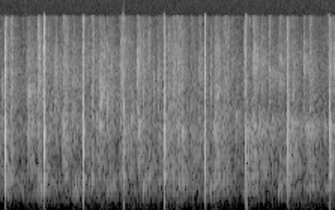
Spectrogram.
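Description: Applause from an audience for girls who came up on stage to read, with a steady run of sharp, evenly spaced claps standing out over a softer, continuous patter of clapping.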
